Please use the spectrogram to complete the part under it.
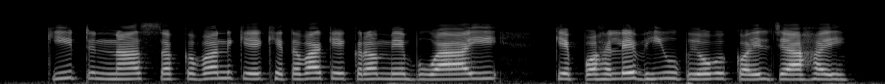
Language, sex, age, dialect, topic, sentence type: Magahi, female, 25-30, Western, agriculture, statement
